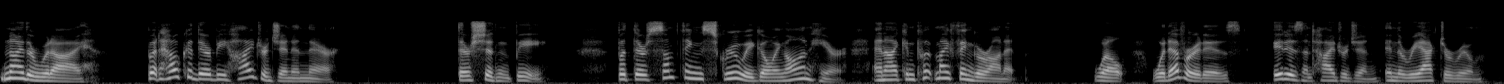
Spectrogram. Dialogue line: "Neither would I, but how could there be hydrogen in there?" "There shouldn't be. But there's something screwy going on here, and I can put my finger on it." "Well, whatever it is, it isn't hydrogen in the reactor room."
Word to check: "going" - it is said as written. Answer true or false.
true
